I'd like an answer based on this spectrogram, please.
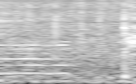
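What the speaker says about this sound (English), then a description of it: "I'm heading to the main building and it's raining" Rain falling outside a university building, a soft, steady hiss of drops with a faint patter, heard without speech.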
